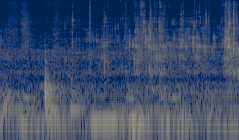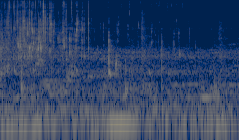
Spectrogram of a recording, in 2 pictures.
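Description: Fermented flour-and-water slurry poured from a plastic jug into a steel pot of boiling water and stirred in with a metal spoon: liquid splashing and bubbling, with a few sharp clicks, loudest in the middle and easing off near the end.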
